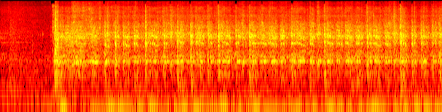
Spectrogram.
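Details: Parts truck just fitted with carburetor and distributor, fuel dumped in, wired to battery: starter churns steadily, engine turns over for seconds but never catches; cranks but does not start. Spark and vacuum leaks suspected, not confirmed.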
